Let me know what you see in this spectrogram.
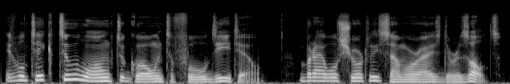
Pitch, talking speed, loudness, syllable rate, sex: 145 Hz, 200 wpm, -17 LUFS, 5.2 syllables/s, male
